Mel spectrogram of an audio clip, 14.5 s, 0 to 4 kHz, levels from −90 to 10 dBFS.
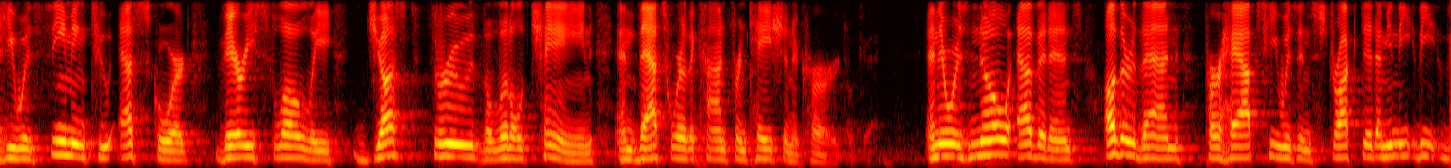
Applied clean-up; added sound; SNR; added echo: none; none; none; none.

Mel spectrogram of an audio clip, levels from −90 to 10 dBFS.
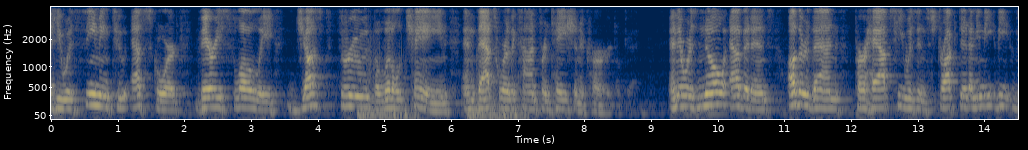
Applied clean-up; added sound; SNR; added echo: none; Wind; 15 dB; reverberation time 0.2 s.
